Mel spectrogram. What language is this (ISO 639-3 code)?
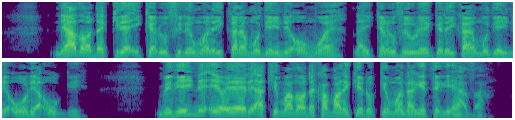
kik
